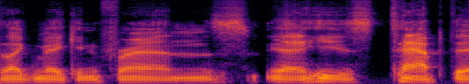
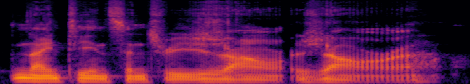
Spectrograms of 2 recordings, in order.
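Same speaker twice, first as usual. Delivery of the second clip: Trebek-style genre; slower than usual. Retold or imitated. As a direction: say genre like Trebek, French zh, falling. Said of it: "does the Alex Trebek".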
